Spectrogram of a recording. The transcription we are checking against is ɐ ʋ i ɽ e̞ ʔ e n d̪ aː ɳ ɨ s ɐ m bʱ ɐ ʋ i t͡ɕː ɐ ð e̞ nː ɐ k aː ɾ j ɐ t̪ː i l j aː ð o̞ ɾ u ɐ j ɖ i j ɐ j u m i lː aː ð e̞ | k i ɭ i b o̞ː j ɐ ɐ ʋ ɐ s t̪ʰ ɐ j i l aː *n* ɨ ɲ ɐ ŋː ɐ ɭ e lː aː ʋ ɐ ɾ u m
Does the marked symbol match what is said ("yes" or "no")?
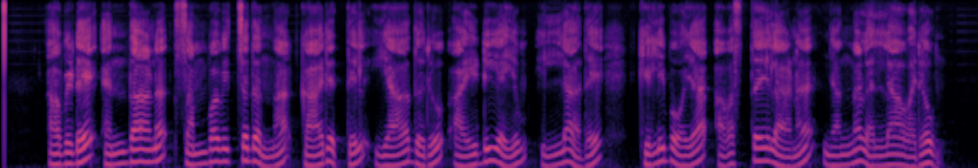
no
